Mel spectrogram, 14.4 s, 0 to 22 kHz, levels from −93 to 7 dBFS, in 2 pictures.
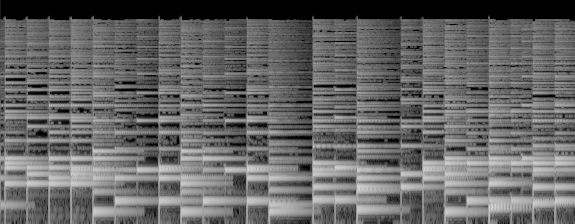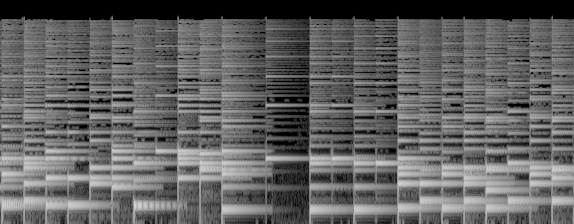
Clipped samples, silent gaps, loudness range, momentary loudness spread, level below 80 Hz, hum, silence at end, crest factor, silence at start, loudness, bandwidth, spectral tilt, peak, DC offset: under 0.1%; none; 2 LU; 6 LU; -46 dBFS; none; 0 s; 16 dB; 0 s; -15 LUFS; 17 kHz; -3 dB/octave; 0 dBFS; under 0.1%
